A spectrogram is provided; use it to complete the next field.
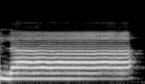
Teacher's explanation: لام الف زبر لا، لام کے ساتھ الف ہے اسی لیے لام کو ایک الف کے برابر لمبا کر کے پڑھا جائے گا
